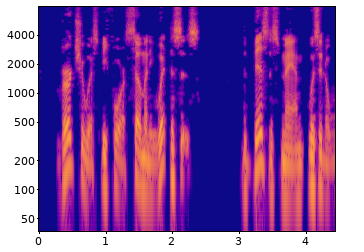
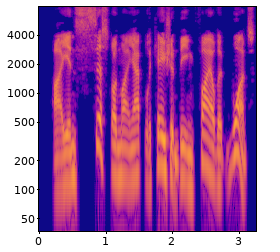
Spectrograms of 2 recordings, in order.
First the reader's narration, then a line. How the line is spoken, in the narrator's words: he cried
